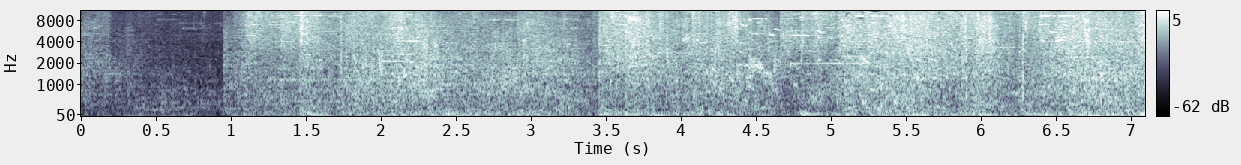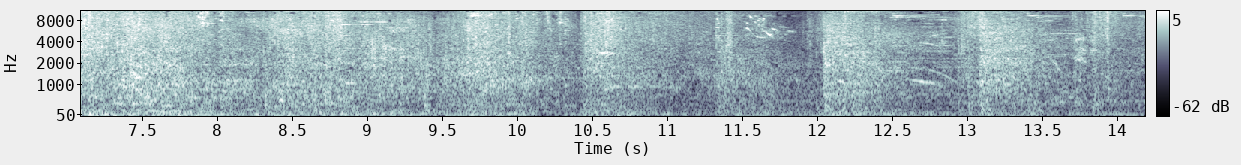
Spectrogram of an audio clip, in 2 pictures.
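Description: Game spell effects crackle and explode in a busy fight.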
